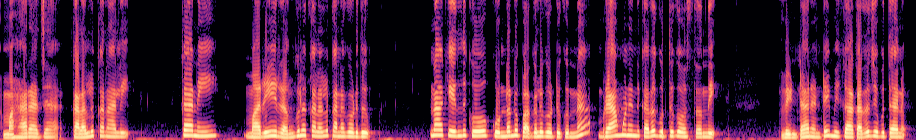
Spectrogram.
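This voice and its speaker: Woman voicing prudent fable minister, measured counsel. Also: on the high side, darkish tone, lightly acted. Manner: measured, advising. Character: wise cautious old minister.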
